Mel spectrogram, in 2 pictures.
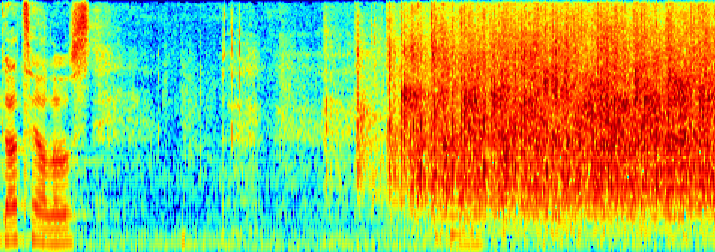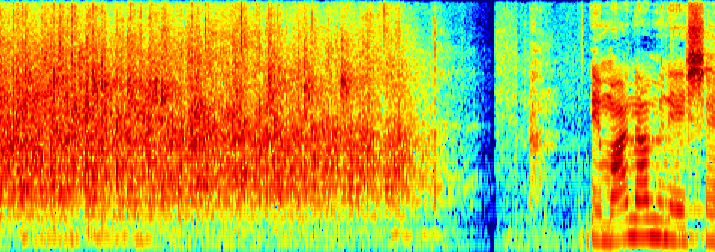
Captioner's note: applause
